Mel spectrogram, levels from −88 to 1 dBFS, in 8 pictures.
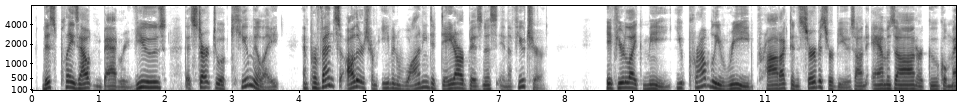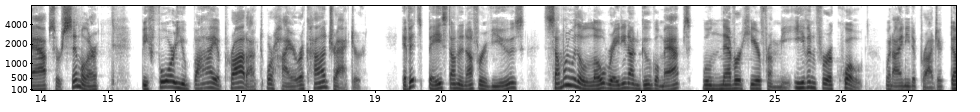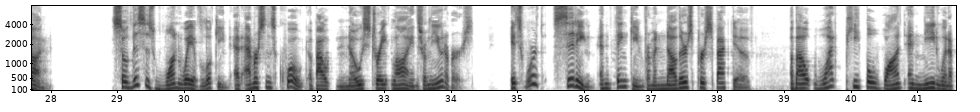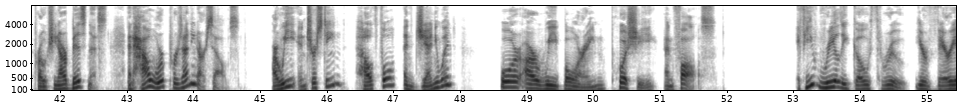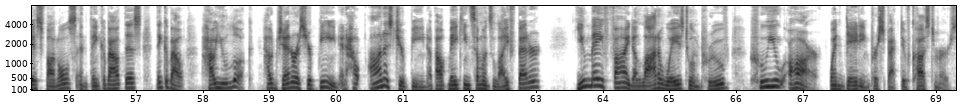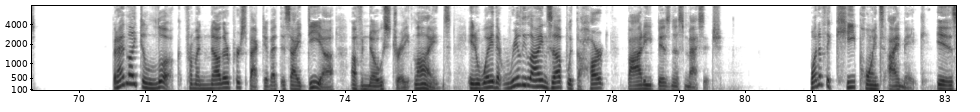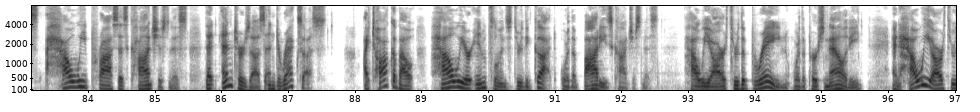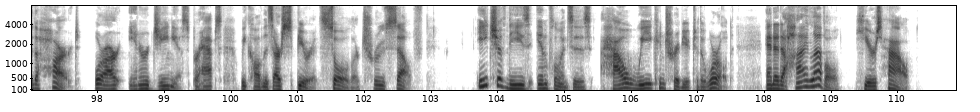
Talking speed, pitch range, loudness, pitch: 155 wpm, 120-170 Hz, -19 LUFS, 140 Hz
